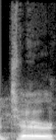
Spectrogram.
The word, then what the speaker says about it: tarot: Is that like a carrot? Yes, it rhymes with carrot. It sounds just like it.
